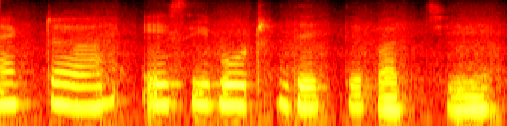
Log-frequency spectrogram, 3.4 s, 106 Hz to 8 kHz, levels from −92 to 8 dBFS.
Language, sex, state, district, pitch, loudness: Bengali, female, West Bengal, Cooch Behar, 215 Hz, -15 LUFS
